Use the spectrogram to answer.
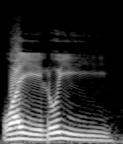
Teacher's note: Maka awalnya wailun dengan bunyi n, kemudian karena bertemu ya masukkan ke ya sehingga bunyinya langsung ke ya. Wailui. Langkah kedua yaitu ditahan gunnahnya dalam ya-nya. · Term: idgham bi gunnah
